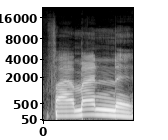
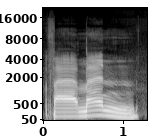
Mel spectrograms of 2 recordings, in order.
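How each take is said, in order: First: The final n bounces into an added 'ne' sound. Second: The final n flows briefly with no vowel after. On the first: The speaker calls it wrong. "jangan balik lagi jadi gini ... jangan ada ne-nya juga" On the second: The speaker calls it right. "An-nya ngalir sedikit"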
